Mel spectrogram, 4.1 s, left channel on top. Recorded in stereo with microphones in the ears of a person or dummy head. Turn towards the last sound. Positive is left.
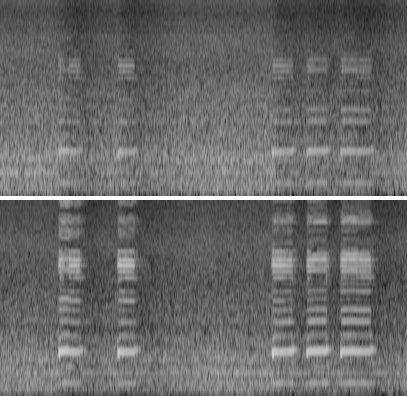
turn(degrees=-80)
